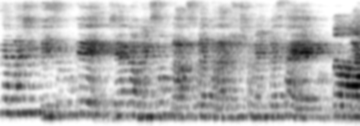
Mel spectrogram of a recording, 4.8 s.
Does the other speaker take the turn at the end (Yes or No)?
No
